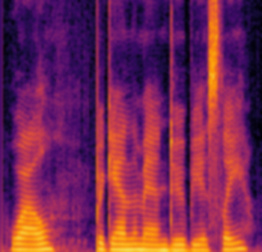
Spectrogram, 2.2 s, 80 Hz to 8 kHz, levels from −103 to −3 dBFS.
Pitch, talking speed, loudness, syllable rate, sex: 165 Hz, 135 wpm, -15 LUFS, 4.5 syllables/s, female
